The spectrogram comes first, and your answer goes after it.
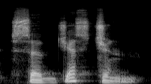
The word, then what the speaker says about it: suggestion: And the second G is the J sound like juice and jump. Pronounce both. Suggest. Suggestion. And Tio N. The T makes the ch sound. So together. Suggestion. Suggestion. Put the stress on the second syllable.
